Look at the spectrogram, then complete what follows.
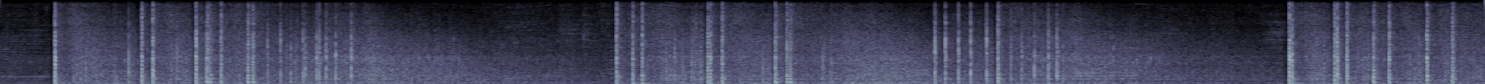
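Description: Fireworks display: three volleys of aerial shells go off, a little after the start, about three seconds in and near the end. Each volley opens with a sharp bang, runs into a quick string of pops and crackle, then fades into a low rumble.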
